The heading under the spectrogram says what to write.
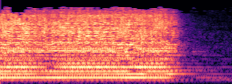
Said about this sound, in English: Diesel engines and steam engines are a little different from each other in the way they work. They sound different too. Steam engines have whistles that sound like this. And diesels have horns that toot like this.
